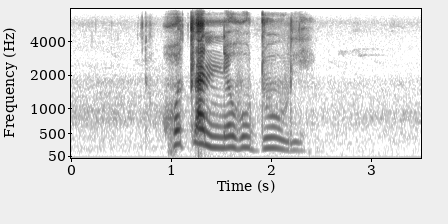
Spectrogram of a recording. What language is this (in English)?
Southern Sotho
